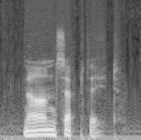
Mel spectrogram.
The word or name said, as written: nonseptate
